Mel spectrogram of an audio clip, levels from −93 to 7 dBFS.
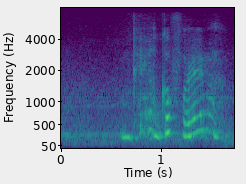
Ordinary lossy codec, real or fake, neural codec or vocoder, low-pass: none; fake; codec, 24 kHz, 0.9 kbps, WavTokenizer, medium speech release version 1; 7.2 kHz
